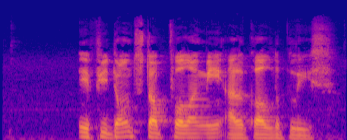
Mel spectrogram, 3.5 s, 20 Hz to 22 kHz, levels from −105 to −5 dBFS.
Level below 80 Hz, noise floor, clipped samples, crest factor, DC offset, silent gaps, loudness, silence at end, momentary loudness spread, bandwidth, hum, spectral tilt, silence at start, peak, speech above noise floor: -66 dBFS; -72 dBFS; under 0.1%; 22 dB; under 0.1%; none; -35 LUFS; 0.15 s; 9 LU; 13 kHz; none; -4 dB/octave; 0.8 s; -16 dBFS; 36 dB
